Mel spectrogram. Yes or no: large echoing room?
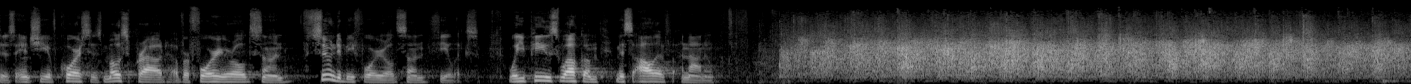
yes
